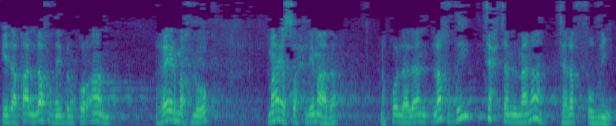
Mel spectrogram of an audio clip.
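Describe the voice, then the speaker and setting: A man's voice: a little high, a little fast, a little mellow. A man teaching a creed lesson, quizzing his students and repeating key phrases. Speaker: sheikh teaching a creed text. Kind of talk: classroom lesson. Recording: echoey lo-fi hall recording.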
